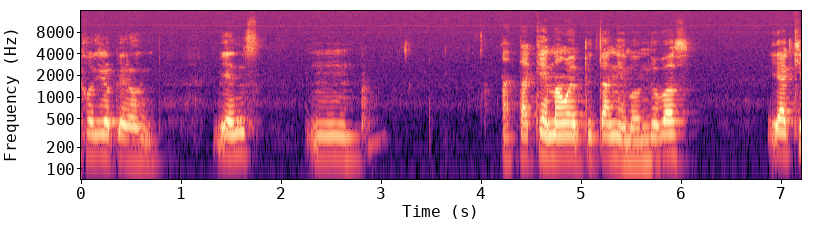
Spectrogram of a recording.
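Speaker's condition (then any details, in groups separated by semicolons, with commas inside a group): Cerebral palsy; uses wheelchair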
